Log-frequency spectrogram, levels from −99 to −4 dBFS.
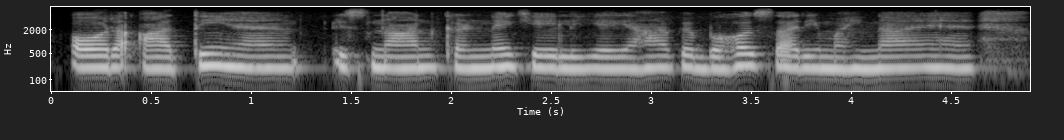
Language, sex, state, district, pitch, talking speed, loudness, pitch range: Hindi, female, Chhattisgarh, Sukma, 205 Hz, 160 wpm, -31 LUFS, 200-215 Hz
